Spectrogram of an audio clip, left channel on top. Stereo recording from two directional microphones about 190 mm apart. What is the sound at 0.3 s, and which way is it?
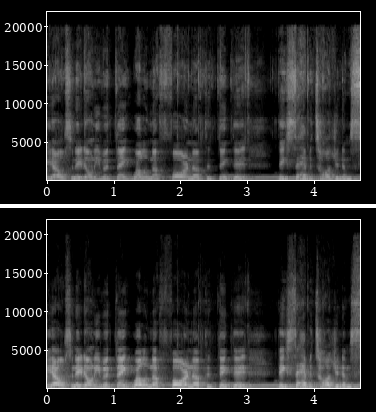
Speech, 5° right (ahead or behind).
